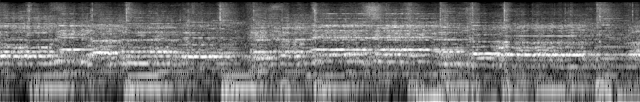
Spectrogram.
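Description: Canarian parranda folk group playing and singing: several male voices singing together in chorus over strummed guitars and timples, with accordion, in a steady dance rhythm.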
